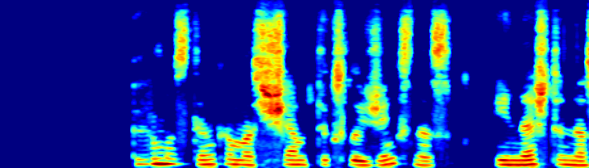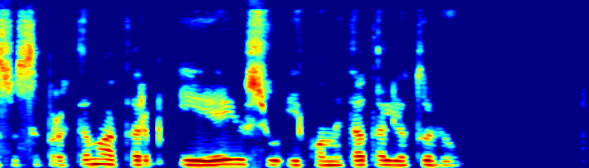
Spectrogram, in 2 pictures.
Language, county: Lithuanian, Marijampolė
